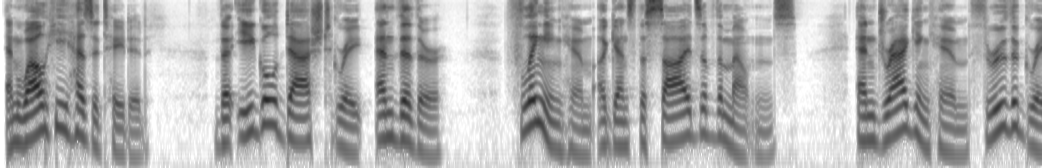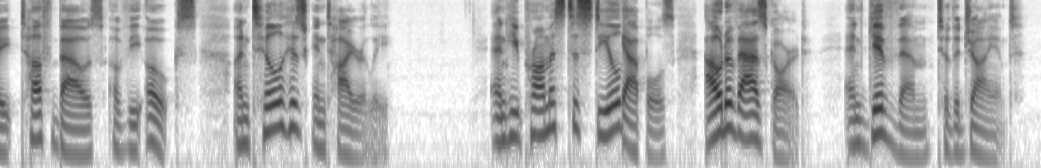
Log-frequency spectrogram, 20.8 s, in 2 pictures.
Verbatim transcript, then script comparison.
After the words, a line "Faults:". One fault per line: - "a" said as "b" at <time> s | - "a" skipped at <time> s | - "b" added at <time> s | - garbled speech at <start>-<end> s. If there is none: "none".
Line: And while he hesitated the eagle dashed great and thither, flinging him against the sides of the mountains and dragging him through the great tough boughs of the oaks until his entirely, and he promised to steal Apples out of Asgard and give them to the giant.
And while he hesitated the eagle dashed great and thither, flinging him against the sides of the mountains and dragging him through the great tough boughs of the oaks until his entirely, and he promised to steal Apples out of Asgard and give them to the giant.
Faults:
none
